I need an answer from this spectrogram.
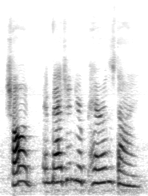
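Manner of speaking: high, slow teasing sister voice; mocking sister. Sister teasing Sean about his parents, mock high taunt. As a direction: mimic the sister, high and drawn out. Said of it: "my sister would make fun of me".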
